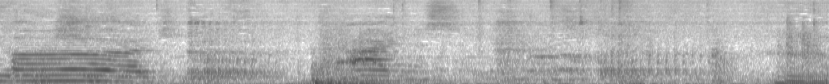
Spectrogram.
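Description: A drawn-out vocal hesitation, a voice holding an "ummm", in the first second, then a brief low murmur about halfway through, over a steady low room hum.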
